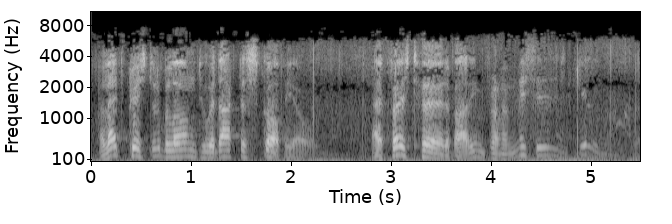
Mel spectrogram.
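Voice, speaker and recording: A man plays a suave magician detective in an old radio drama. He is wry and measured, with lively intonation at a middling pitch. The vintage recording sounds muffled and hissy. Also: lightly acted. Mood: politely curious. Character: suave, teasing magician detective, calm leader. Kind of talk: 1940s radio acting.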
